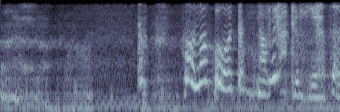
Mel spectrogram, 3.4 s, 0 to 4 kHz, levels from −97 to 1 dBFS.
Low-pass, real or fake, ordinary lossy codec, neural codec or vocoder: 3.6 kHz; fake; none; codec, 16 kHz, 1 kbps, FunCodec, trained on Chinese and English, 50 frames a second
